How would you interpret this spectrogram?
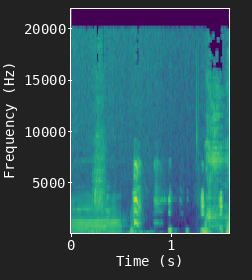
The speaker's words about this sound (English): Dog's toy squeaking maniacally? Yes. Okay, sure, it's fine.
